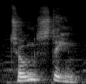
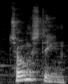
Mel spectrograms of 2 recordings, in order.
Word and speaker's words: tungsten: In English, you I don't know how you would pronounce pronounce this tungsten, but it's actually a Danish word. Chungsteen. It's Chungsten. That's the Danish word.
